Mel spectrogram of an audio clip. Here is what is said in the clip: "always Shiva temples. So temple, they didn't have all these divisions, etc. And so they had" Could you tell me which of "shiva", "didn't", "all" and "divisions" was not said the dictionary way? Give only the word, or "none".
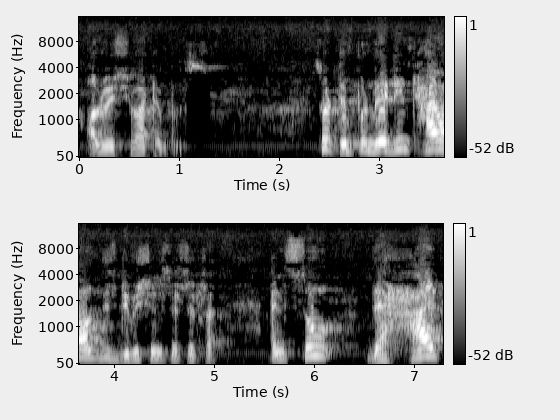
divisions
